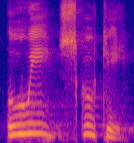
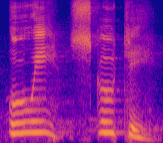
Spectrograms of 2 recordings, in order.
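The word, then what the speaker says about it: UY Scuti: got a crazy name you'll love you'll love pronouncing the name of the biggest star in the known universe oui scooti say it with me ooi scooty you say how big is is ooy scooty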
